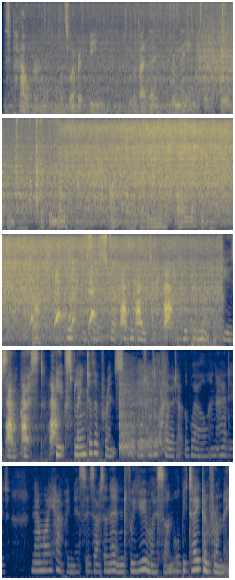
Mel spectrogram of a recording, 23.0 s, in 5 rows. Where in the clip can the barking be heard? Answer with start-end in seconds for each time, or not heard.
10.0-17.2.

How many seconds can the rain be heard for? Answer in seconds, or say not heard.
14 s.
